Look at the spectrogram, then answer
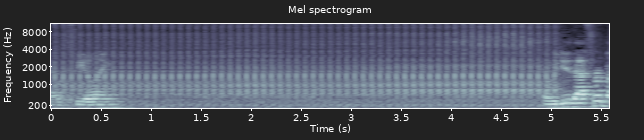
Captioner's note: ArthroStim rattles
